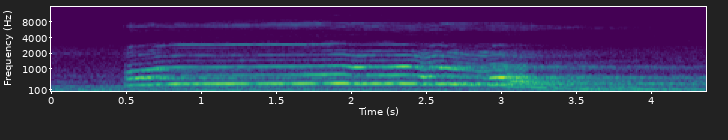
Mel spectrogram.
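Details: Pet dog Kani gives a single long howl: a steady, rich, tonal note held about two and a half seconds with slight wavering, then sliding downward in pitch and trailing off, with quiet background noise.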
